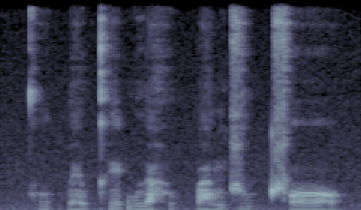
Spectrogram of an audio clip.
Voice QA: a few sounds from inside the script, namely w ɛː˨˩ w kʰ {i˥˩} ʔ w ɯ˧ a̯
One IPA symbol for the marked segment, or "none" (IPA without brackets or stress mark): e˥˩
